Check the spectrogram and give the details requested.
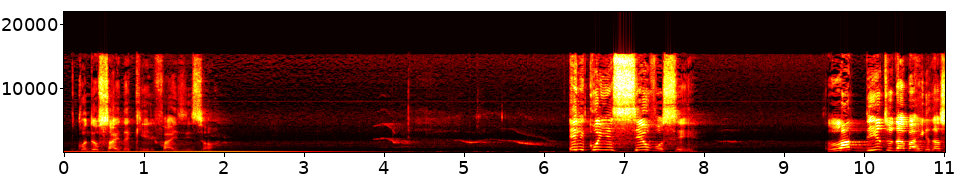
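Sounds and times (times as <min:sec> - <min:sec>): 
loud low-pitched microphone feedback tone: 0:00.0 - 0:06.2
speech: 0:00.2 - 0:02.0, 0:06.6 - 0:08.0, 0:09.6 - 0:11.0
faint wavering higher whistles: 0:02.0 - 0:06.3.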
